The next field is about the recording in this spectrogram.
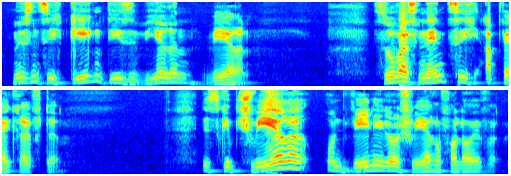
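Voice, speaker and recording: Slow, emphatic German man addressing citizens. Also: on the high side, fairly bright tone, dry recording. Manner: slow, deliberate, emphatic delivery. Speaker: speaker addressing the public. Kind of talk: prepared public address.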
